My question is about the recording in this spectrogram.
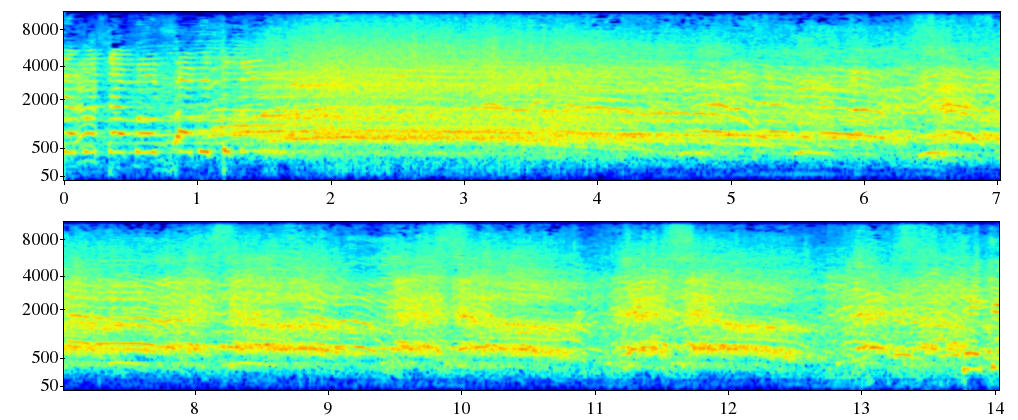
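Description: Crowd shouting and cheering, many voices at once, loud and sustained from about a second in, with a short dip near the end: the audience voting by noise for an MC in a freestyle rap battle.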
